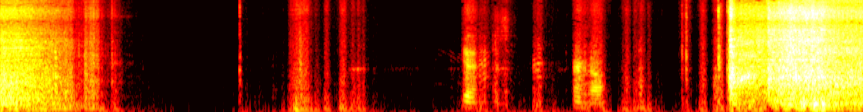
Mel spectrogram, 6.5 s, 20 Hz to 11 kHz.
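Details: 1998 Chevy S10 4.3 V6, over 310,000 miles, starting after a new belt tensioner, idler pulley and serpentine belt replaced a melted pulley. Cranks and catches cleanly into a steady idle with no belt squeal or chirp.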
